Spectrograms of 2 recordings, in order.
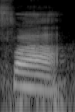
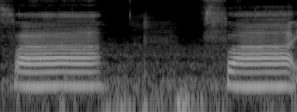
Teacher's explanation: فا میں ایئر فلو ہوتا ہے، یعنی کہ اس کی آواز باہر کی طرف نکلتی ہے اور یہ باریک پڑا جاتا ہے فا۔ یہاں پہ آپ دیکھ سکتے ہیں پکچر میں کہ کس طرح سے آپ نے زبان کا جو سرا ہے وہ ہونٹوں کے اندرونی حصے سے لگانا ہے فا فا۔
